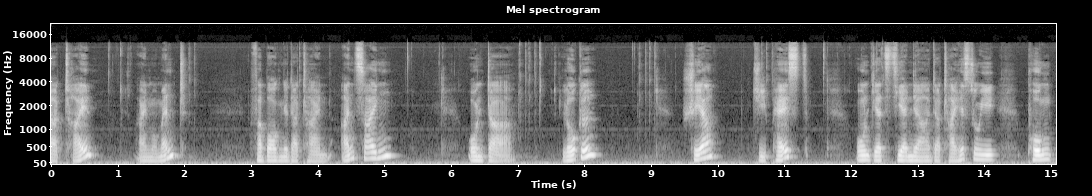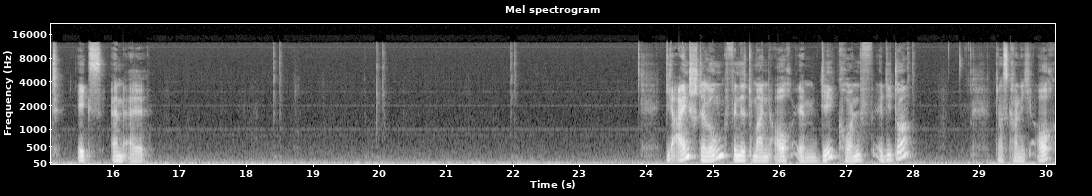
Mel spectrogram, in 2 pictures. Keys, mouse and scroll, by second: 2.0 click, 3.4 click, 7.0 click, 8.9 click, 10.1-11.1 drag, 12.1 click, 18.5 click, 19.9 right click, 22.0 click, 27.9 click.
